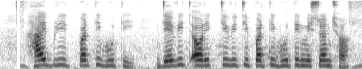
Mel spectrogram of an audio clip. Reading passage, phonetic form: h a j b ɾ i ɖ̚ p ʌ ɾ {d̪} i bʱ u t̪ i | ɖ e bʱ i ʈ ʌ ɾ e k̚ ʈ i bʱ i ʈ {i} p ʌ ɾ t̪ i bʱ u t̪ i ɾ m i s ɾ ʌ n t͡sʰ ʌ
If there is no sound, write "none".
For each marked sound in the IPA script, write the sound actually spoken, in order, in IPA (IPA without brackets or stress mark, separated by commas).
t̪, i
